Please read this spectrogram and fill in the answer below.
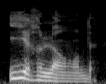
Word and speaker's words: Irlande: Remember, this is E, and it should be pronounced like E. Irlande. Irlande. Okay, A-N, D, and final E, not pronounced.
